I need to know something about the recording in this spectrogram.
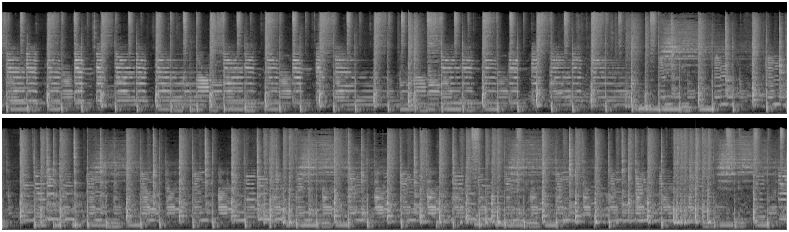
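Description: A rock band playing live: a drum kit with bass drum, snare and cymbals to the fore, over electric guitar and bass guitar. About halfway through the low notes grow heavier and the sound fuller.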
